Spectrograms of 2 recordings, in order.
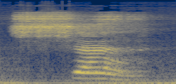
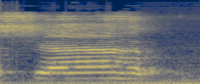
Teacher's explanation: Huruf H ada keluar napas, mengalir panjang karena rohwa. Syar. Baru bunyi huruf Ro.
